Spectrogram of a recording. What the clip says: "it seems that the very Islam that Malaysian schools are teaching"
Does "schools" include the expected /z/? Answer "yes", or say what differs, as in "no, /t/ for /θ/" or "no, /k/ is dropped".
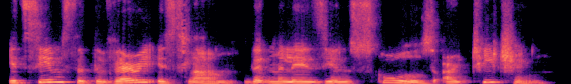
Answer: yes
